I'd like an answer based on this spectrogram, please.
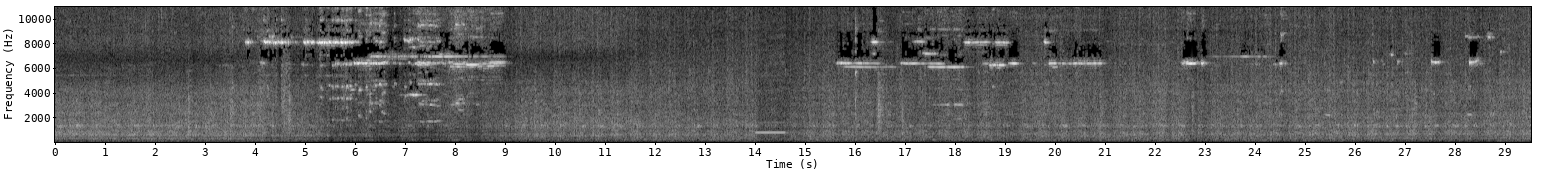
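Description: ChME3T shunting locomotive's diesel engine running as it moves passenger coaches at slow speed, with the wheels squealing on the rails in high-pitched stretches about five seconds in and again past the middle. A short single-note tone sounds once near the middle.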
